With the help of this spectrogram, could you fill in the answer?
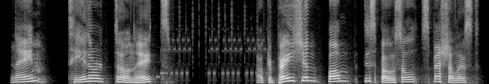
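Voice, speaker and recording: A robotic put-on character voice speaks at a fairly slow pace and a fairly high pitch. Long pauses come frequently. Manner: mechanical.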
